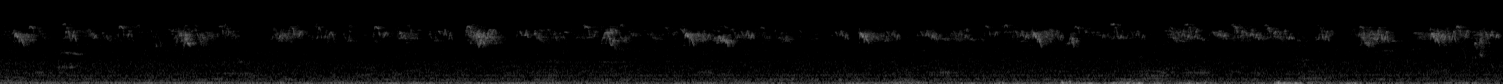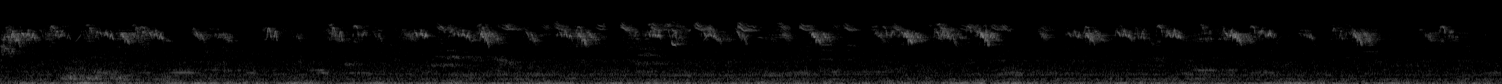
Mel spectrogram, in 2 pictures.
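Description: Many small birds chirping and twittering in short, high, quick notes, busier in the second half, over a low steady rumble.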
